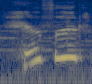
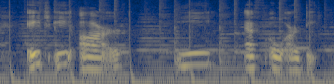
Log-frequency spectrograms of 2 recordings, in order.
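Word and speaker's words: Hereford: owned by Chef Mason Herford Herford not sure how to pronounce his last name h e r e f o r d here Ford who owns not only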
